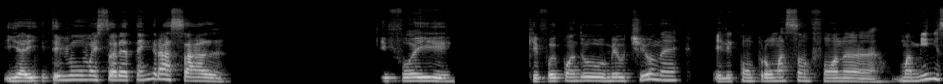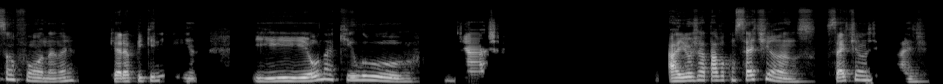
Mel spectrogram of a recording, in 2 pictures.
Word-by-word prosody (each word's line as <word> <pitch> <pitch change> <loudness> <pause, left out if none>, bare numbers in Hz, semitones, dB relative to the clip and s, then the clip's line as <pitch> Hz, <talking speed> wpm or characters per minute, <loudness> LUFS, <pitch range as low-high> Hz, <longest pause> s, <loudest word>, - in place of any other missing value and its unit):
e 165 +1 +3
aí, 155 0 +4
teve 200 +4 +1
uma 210 0 0
história 200 -1 +3
até 195 +2 -3
engraçada 180 - +1 1.5
que 155 - -4
foi 160 -1 +3 0.8
que 150 - -2
foi 155 +1 +1
quando 170 0 +1
o - - -3
meu 165 +1 0
tio, 215 +8 0
né, 200 -3 -2 0.3
ele 145 +1 -3
comprou 155 0 -2
uma 165 +1 -2
sanfona, 150 -5 -3
uma 165 +5 -3
mini 230 +9 0
sanfona, 175 - -2
né, 165 +5 -5 0.3
que - - -16
era 145 +1 +6
pequenininha. 175 - -7 0.6
E 150 +1 +3
eu 170 +6 +6
naquilo 195 - +1 0.5
que 155 - -5
acha 150 +1 -2 1.6
Aí, 155 +2 +7
eu 175 - +5
já 195 +1 0
estava 190 0 +2
com 195 - -8
7 210 +4 +2
anos, 135 -6 -2
7 165 +4 +1
anos 200 -1 -1
de - - -17 0.3
idade. 130 0 -10
165 Hz, 135 wpm, -22 LUFS, 150-195 Hz, 1.6 s, Aí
